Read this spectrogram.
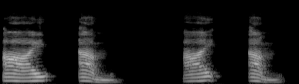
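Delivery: I am with a Spanish open a; old classroom I am; Latin-style I am. Shown as a demonstration. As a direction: say I am with a plain Spanish a in am. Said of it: "le acostumbraron a decir".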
